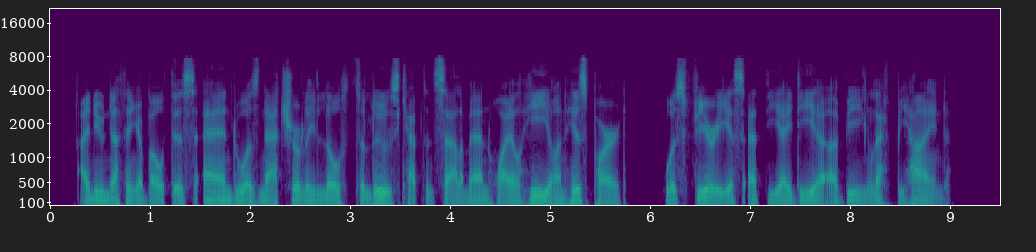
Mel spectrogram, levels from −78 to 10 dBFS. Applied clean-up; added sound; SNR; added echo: none; none; none; none.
